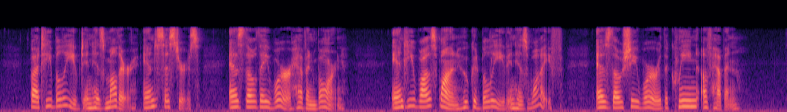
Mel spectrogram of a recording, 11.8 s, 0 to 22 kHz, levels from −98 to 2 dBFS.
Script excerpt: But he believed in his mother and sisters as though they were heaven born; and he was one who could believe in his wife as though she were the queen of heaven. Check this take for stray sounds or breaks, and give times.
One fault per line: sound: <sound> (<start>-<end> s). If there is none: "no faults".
no faults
